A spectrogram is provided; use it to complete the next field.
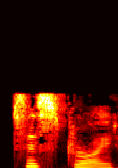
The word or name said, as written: sistroid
